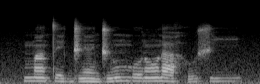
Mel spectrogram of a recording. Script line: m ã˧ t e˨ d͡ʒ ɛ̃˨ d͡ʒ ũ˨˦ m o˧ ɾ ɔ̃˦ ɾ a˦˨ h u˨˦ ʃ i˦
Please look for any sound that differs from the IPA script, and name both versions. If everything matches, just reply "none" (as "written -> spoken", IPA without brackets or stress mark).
none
